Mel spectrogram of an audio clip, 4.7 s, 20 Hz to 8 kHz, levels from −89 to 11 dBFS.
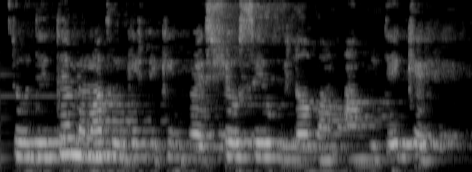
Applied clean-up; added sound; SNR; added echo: classical method WPE with log-MMSE.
